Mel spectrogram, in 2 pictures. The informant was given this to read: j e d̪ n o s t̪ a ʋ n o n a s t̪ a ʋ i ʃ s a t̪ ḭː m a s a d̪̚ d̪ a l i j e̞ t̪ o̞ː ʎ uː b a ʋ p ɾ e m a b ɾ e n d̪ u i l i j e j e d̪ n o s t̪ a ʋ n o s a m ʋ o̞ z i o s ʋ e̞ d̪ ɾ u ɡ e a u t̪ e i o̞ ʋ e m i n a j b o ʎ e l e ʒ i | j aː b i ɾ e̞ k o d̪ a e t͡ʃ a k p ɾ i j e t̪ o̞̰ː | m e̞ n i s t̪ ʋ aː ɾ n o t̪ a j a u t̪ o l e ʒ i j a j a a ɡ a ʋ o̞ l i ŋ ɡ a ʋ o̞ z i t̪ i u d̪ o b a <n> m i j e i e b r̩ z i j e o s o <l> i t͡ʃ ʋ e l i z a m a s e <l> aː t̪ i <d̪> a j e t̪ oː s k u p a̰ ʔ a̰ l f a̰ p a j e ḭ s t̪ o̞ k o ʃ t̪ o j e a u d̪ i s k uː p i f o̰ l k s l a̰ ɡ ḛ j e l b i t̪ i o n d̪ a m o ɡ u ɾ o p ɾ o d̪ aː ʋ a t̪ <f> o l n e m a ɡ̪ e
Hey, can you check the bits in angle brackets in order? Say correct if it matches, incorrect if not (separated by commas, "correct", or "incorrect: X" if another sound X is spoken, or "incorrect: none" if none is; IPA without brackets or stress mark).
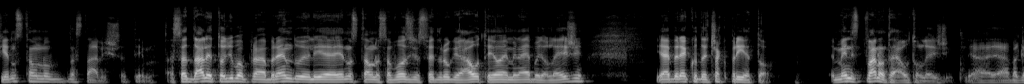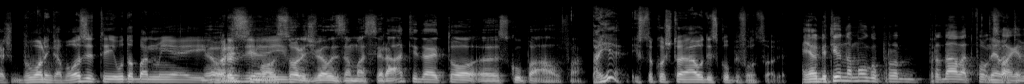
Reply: correct, incorrect: ɾ, incorrect: ɾ, correct, correct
